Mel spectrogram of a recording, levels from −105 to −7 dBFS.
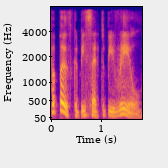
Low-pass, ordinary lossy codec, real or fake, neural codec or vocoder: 7.2 kHz; AAC, 32 kbps; fake; autoencoder, 48 kHz, 128 numbers a frame, DAC-VAE, trained on Japanese speech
